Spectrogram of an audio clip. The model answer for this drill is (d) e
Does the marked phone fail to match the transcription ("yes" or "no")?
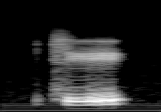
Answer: yes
